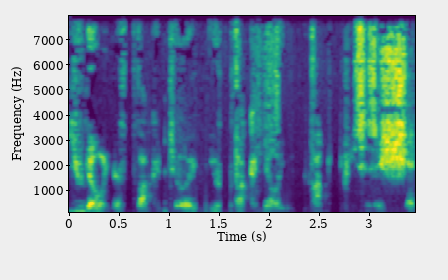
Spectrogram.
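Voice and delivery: angry, stern, scolding whisper. Imagining glaring at grifters through an avatar, the speaker goes mock-angry, stern. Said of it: "glaring at them like angrily, sternly".

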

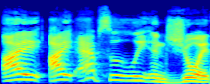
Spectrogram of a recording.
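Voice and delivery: voice cracking on hard, heavy emphasis. Wrapping up the episode and thanking the guests, voice cracking for emphasis. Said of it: "and my voice cracked for emphasis".

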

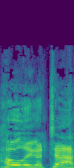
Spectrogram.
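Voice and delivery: loud high-pitched shout.

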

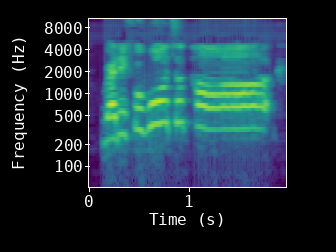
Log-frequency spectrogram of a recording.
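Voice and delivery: put-on very high yell with very strong Greek accent. Retelling the boat captain yelling out, in a very strong greek accent. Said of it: "in a very strong Greek accent".

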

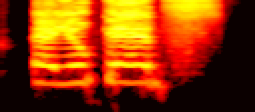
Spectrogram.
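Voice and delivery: very high-pitched Brooklyn accent, man's voice. Imagining himself as a Brooklyn guy in Hawkins, Indiana, calling to kids in a Brooklyn accent.

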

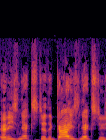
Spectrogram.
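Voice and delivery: put-on very high, loud, baffled, perplexed New York accent. Describing a dad in the front seat talking to his kid in the back, imitating a perplexed old New York dad. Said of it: "he's some old New York dad".

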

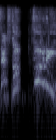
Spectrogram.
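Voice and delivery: loud, very high-pitched, fed-up, frustrated grunting. Narrating a big beefy arm after a knock-knock joke, frustrated grunt. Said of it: "It grunts in frustration and says".

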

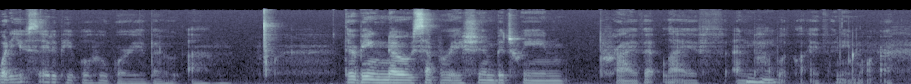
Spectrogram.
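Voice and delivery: very low, octave-dropped, soft, musing voice. An interviewer asks a guest a question while thinking it through, voice dropped lower. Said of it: "your voice went lower an octave".

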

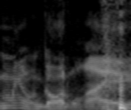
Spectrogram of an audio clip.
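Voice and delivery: very slow, dragged-out moth character voice. Retelling how the thing that split in half reacted, in a moth impression. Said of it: "I really like your moth impression".

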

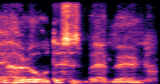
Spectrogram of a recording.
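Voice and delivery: breathy, whispered, sleepy not-yet-awake morning voice. Imitating the other speaker answering a morning call: Batman morning voice. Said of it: "I sound like Batman in the morning".

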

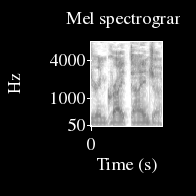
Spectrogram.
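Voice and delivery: normal talking voice

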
